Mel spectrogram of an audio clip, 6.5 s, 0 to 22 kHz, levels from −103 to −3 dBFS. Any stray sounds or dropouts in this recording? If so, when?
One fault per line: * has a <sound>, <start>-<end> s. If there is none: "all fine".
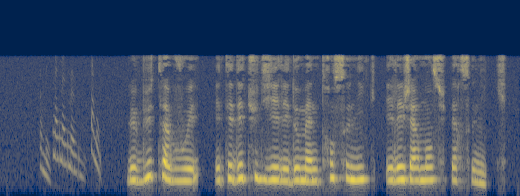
* has a chirp, 0.5-1.3 s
